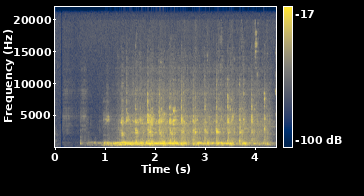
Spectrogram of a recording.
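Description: A sewing machine running steadily while quilting a quilt, a continuous close whirring stitch that starts abruptly after a brief silence and holds for several seconds.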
